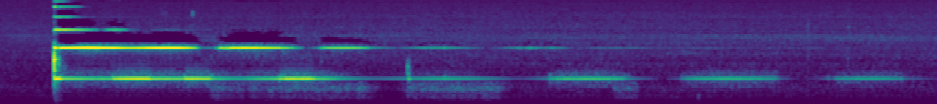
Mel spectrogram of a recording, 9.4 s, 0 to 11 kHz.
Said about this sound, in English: So I'll ring the bell again and I'll guide our 20-minute body scanning practice.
